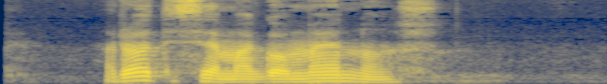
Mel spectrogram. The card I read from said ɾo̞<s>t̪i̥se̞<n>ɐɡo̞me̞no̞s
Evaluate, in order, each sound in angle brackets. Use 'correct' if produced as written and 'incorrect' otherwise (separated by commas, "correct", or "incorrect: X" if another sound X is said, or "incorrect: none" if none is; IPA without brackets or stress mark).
incorrect: none, incorrect: m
